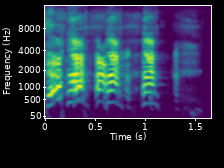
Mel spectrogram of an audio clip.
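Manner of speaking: high loud burst of laughter. Real, not acted. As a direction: crack up loudly. Laughing at the guess.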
